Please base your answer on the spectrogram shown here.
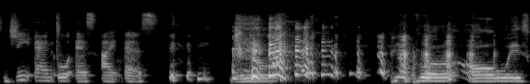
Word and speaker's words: Gnosis: Now, Gnosis is one of those words that you have to start with a G and yet the G is silent. So it's Gnosis. You know what? People always call it Gnosis.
